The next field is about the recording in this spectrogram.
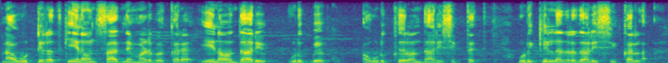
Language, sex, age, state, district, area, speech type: Kannada, male, 60+, Karnataka, Bangalore Rural, rural, spontaneous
